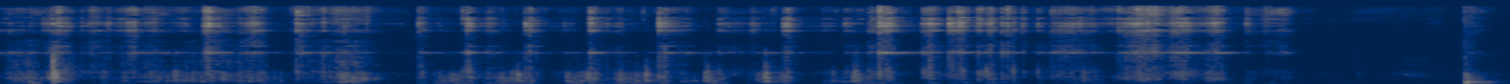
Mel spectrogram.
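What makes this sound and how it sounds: Long nails tap and scratch the sides and base of a medium faceted glass jar filled with dried flower petals, held in the hands. Dense, bright clicking and scraping runs for about six and a half seconds over a faint steady tone. After a near-silent pause, one final sharp tap sounds on the glass.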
